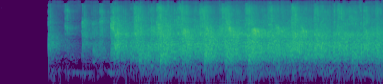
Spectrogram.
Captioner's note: audience applauds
